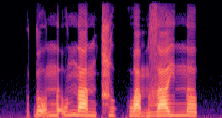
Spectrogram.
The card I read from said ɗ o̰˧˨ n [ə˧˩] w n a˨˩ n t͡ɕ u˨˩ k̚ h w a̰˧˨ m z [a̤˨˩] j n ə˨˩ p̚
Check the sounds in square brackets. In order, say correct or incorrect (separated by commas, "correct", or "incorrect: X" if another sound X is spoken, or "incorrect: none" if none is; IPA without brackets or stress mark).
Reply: incorrect: ə̰˧˥, incorrect: a˧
